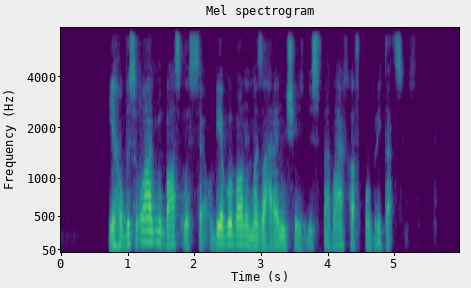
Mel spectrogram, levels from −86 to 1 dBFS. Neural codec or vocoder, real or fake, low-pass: codec, 16 kHz, 0.5 kbps, FunCodec, trained on LibriTTS, 25 frames a second; fake; 7.2 kHz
